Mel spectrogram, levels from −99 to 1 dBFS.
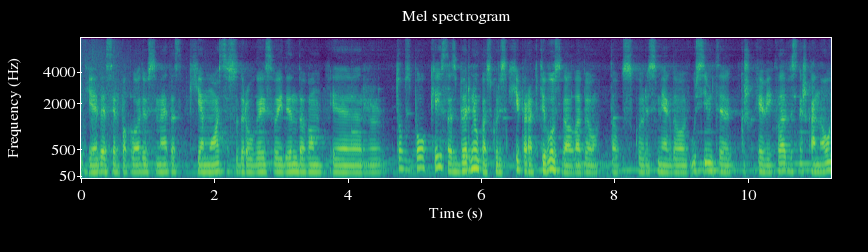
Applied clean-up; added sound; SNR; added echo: neural separator model SepFormer DNS4.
